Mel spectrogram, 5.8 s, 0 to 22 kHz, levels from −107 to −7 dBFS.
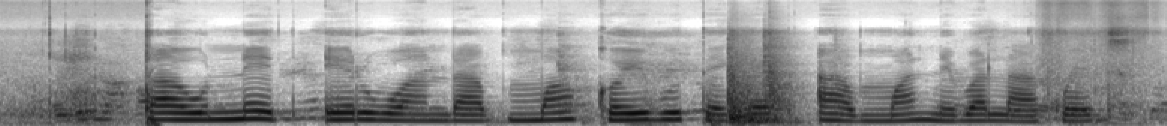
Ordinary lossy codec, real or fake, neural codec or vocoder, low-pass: none; real; none; none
